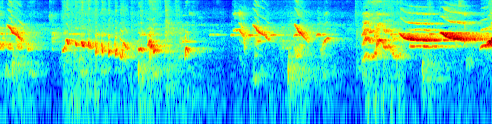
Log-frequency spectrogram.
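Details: Kutilang emas bulbul singing as a lure for reluctant caged songbirds, with slurred whistles and rapid chattering phrases broken by short pauses, ending in a louder, sustained warbling run of bright whistled notes.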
